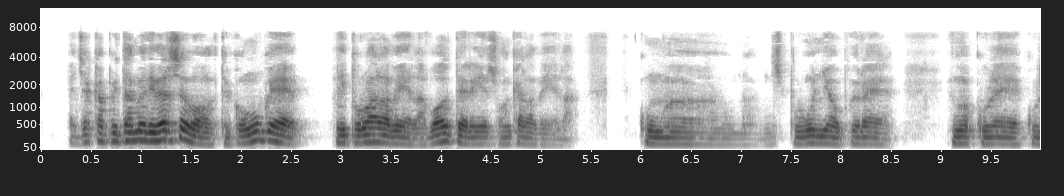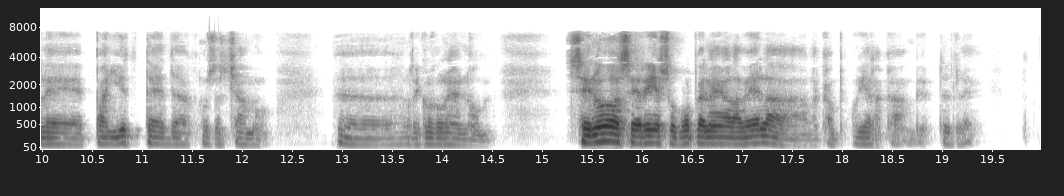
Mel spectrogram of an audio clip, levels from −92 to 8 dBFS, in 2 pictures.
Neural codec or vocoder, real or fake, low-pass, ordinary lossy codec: none; real; 7.2 kHz; AAC, 32 kbps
